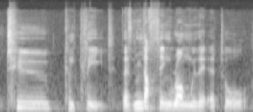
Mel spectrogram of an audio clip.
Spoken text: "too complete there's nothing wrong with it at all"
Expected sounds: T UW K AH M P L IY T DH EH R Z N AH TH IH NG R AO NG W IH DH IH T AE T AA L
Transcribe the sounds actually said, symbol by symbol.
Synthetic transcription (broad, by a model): T UW K AH M P L IY T DH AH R Z N AH TH IH NG R AO NG W IH DH IH T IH T AA L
